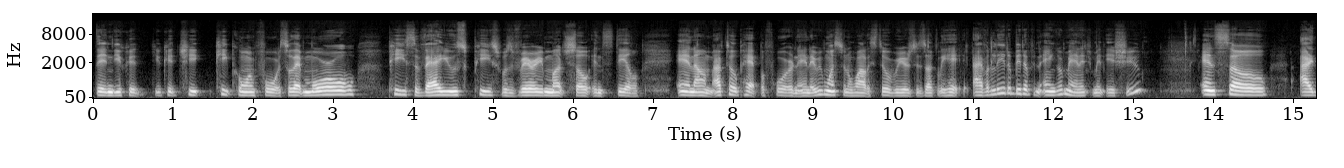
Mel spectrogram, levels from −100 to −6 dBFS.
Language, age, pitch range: English, 50-69, 145-175 Hz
